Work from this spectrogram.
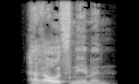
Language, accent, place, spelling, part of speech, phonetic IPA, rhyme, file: German, Germany, Berlin, herausnehmen, verb, [hɛˈʁaʊ̯sˌneːmən], -aʊ̯sneːmən, De-herausnehmen.ogg
- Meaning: 1. to take out something or someone (of something) 2. to remove 3. to take the liberty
